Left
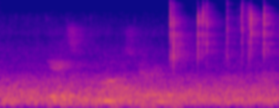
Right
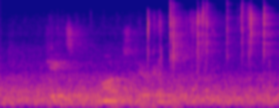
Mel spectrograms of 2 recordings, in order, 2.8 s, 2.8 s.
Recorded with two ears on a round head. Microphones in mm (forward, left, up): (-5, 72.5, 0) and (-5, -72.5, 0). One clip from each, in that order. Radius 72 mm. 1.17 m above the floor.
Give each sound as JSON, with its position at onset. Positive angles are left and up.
{"t": 0.4, "sound": "a man speaking", "side_deg": -80, "distance_m": 4.0}
{"t": 1.7, "sound": "a crack", "side_deg": -5, "distance_m": 0.7}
